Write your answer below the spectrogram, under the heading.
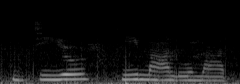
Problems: low volume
